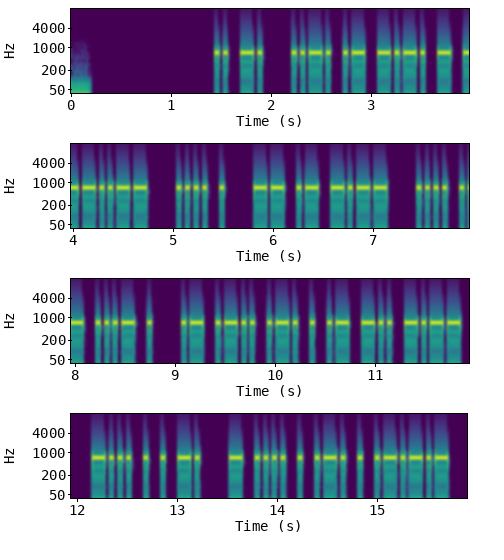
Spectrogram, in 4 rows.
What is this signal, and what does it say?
Morse code, heard as a keyed tone, about 28 wpm, 700 Hz. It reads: IN FACT, HE MAY HAVE ALREADY BEEN THERE.
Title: Sentences from Top 1000 Words - Review Part 3 - 28wpm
